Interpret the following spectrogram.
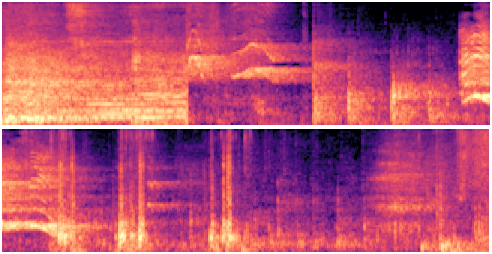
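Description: Background music that cuts off about a second in, then a small dog playing with plush toys on a hardwood floor: scattered taps and thuds of claws and toys on the boards, with a few short high squeaks.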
